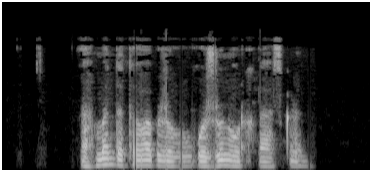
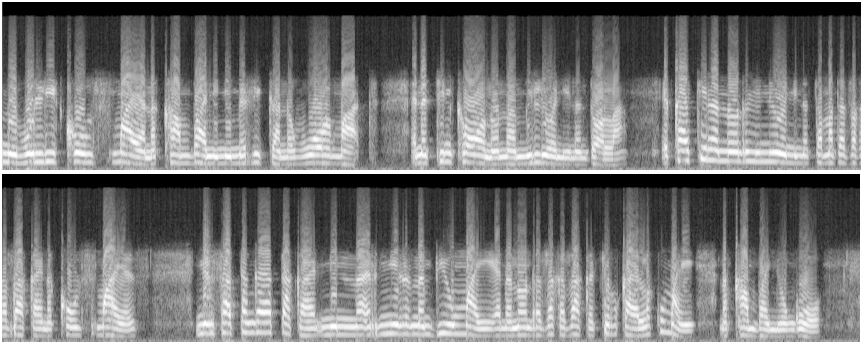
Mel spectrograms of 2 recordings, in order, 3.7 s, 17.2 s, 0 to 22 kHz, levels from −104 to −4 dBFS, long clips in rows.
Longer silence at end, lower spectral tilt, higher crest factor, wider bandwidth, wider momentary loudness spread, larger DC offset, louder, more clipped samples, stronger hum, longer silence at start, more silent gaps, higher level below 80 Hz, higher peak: first, 0.65 s vs 0 s; about the same, -4.5 dB/octave vs -5.5 dB/octave; first, 20 dB vs 8 dB; second, 10.5 kHz vs 15 kHz; first, 9 LU vs 6 LU; neither; second, -31 LUFS vs -11 LUFS; neither; neither; first, 0.75 s vs 0 s; neither; second, -68 dBFS vs -42 dBFS; second, -12 dBFS vs -2 dBFS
